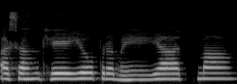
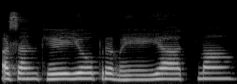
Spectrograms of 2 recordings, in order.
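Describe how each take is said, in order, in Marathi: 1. 'prameyatma' च्या आधीचा छोटा 'a' गाळला जातो. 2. 'prameyatma' च्या आधीचा छोटा 'a' गाळला जातो.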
